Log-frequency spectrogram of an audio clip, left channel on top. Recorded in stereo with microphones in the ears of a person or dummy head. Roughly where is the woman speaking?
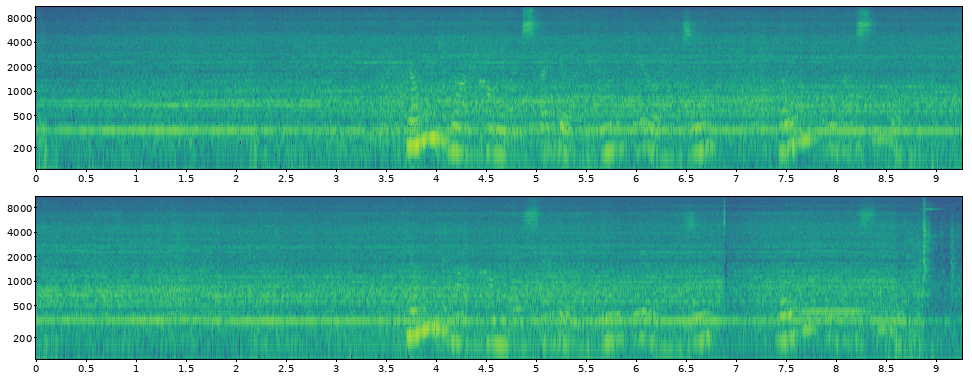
Left.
